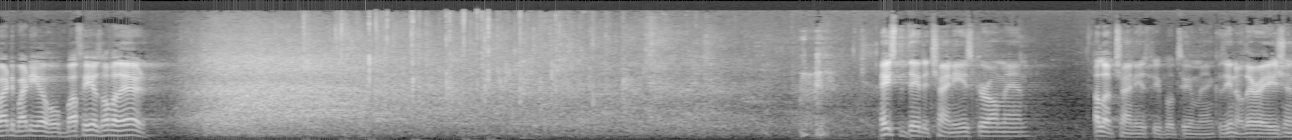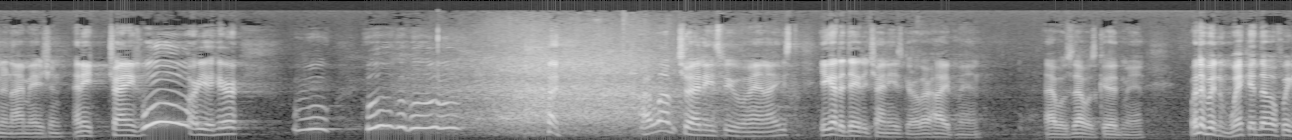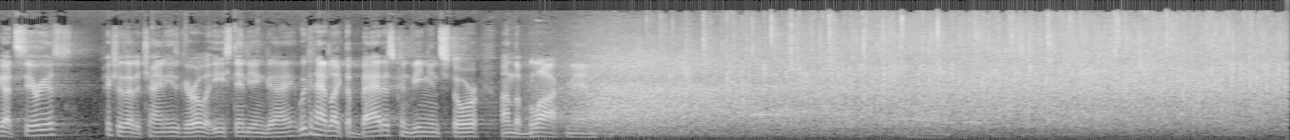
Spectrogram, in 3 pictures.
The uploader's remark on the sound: delivers an early career performance at the 1998 Just for Laughs Festival in Montreal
